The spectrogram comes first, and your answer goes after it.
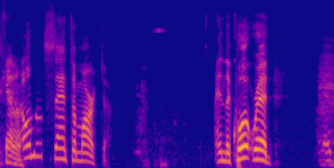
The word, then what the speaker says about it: Domus Santa Marta: How do you say that, Al? Domus Santa Marta. Domus? That's good enough. It's kind of Domus Santa Marta.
